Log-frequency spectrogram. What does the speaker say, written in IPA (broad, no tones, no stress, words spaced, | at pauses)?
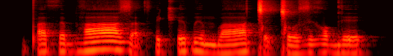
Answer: pʼaθɛbʱaː za̰t͡sʼɪt͡ʃʼɪ ɓɪːmbaː ǀḛǀʊ zɪɣɔɡe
